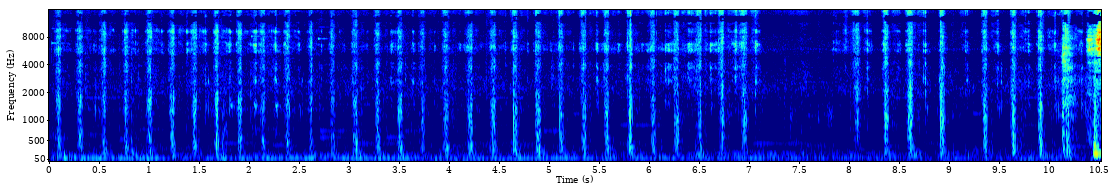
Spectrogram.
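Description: Faint, quick pokes of a barbed felting needle stabbing through a folded strip of wool into a felting pad, several a second, felting it along the fold.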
